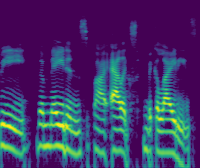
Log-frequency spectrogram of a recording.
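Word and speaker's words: Michaelides: the maidens by alex micheladies i know how to say his name now go back and watch my videos about the silent patient i was calling him michaelites or something like that anyway but yes so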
